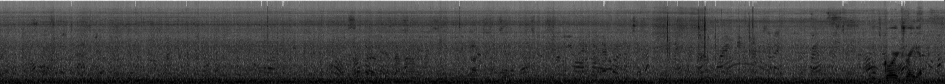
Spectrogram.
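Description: An airplane in flight gives a loud, steady engine drone that fills the whole stretch without a break, with voices talking underneath.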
